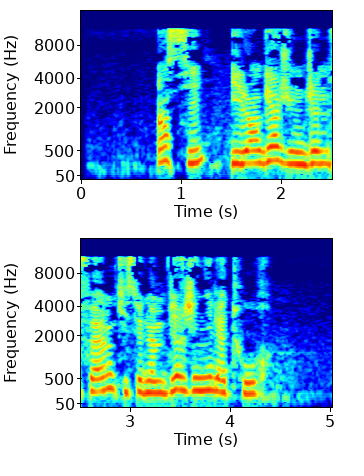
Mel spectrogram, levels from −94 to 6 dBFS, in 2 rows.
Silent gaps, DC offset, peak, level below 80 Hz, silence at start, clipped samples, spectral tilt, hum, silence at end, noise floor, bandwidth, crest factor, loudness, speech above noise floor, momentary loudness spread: none; under 0.1%; -2 dBFS; -60 dBFS; 0.75 s; under 0.1%; -4 dB/octave; none; 0.65 s; -55 dBFS; 11.5 kHz; 12 dB; -13 LUFS; 43 dB; 6 LU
